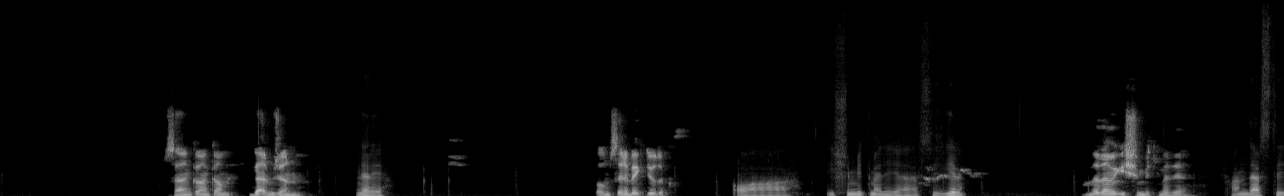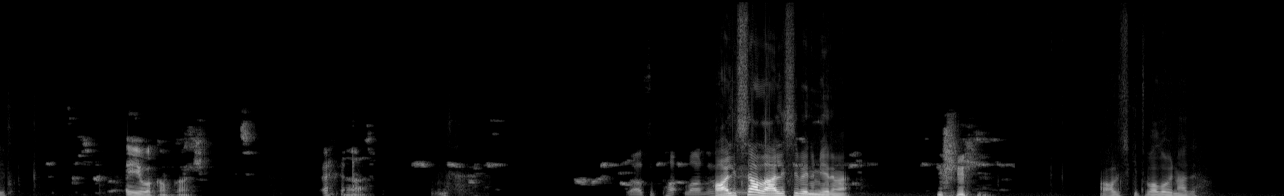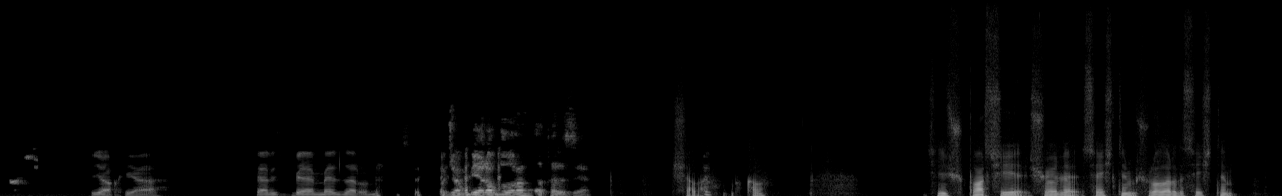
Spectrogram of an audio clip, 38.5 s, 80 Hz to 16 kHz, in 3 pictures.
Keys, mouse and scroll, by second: 0.4 middle click, 1.3 Tab, 2.3 middle click, 3.0 KP_Decimal, 3.7-4.1 scroll down 1, 6.5-7.8 middle drag, 7.8 click, 7.9 middle click, 8.7-9.2 scroll down 1, 9.6 alt+click, 10.0-11.0 middle drag, 11.0 c, 12.7 middle click, 13.0 c, 15.1-17.6 middle drag, 17.6 a, 17.9 click, 18.2-20.7 middle drag, 20.7 c, 32.6-36.1 middle drag, 36.1 alt+shift+click, 37.2-38.4 middle drag.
